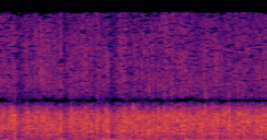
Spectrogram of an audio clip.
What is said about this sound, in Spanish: Es un honor tenerla esta noche con nosotros, por eso recibimos con un fuerte aplauso a María Eugenia Penagos.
